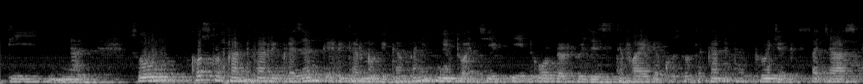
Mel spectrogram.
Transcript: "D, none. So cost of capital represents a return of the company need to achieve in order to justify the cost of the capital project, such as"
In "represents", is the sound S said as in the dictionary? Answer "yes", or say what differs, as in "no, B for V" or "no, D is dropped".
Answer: no, S is dropped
